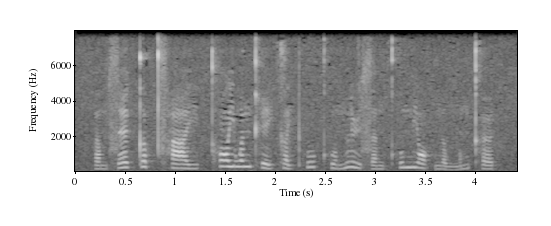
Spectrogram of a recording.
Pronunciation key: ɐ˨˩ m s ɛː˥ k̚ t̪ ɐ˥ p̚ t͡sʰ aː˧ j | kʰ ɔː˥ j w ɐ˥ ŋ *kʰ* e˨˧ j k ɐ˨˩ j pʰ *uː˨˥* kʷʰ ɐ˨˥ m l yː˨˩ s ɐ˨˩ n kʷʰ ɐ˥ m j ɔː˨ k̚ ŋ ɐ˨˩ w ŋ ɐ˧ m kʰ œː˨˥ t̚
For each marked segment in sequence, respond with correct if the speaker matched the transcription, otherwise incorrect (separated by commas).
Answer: correct, incorrect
